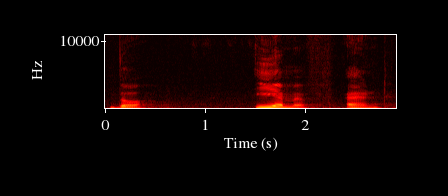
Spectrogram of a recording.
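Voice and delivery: word-by-word dictation with long pauses; measured, spaced-out classroom dictation; slow dictation. Real, not acted. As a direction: dictate slowly for note-takers.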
